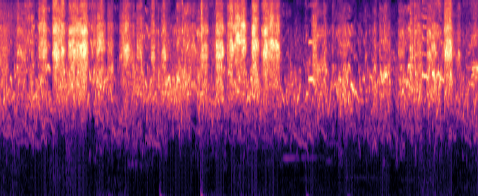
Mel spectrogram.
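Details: Colony of Australian budgies chirping in an aviary, a thick overlapping chatter of high squeaks and chirps, with a few brief sharp clicks or knocks beneath.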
